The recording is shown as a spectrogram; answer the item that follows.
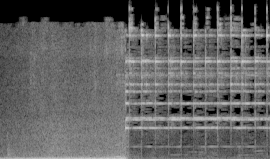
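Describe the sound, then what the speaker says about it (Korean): A bright bell rings repeatedly in quick, lively strikes at a squid fish auction market, loud and close, taking over abruptly after a low hum. "위판장에서 경쾌한 종소리가 들려옵니다"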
